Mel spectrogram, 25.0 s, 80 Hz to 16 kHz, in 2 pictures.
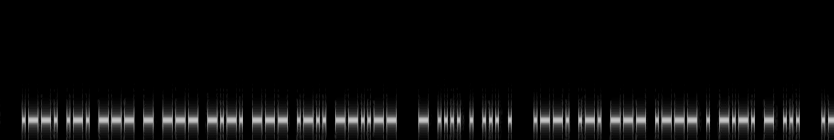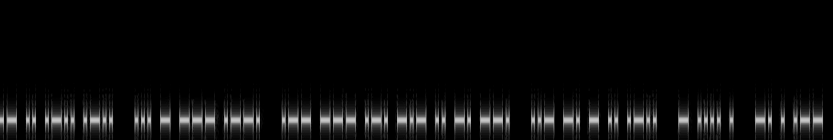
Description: Morse code, heard as a keyed tone, about 25 wpm, 600 Hz. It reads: PROTOCOL, THESE PROJECTS WILL STOP WORKING UNTIL THE NEW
